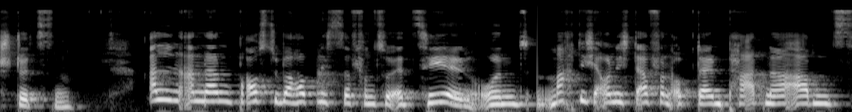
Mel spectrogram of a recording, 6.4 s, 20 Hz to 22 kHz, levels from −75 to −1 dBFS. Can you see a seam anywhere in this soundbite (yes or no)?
yes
